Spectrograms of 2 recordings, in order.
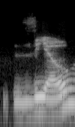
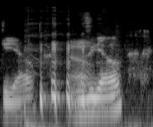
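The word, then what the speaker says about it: zio: z i a and for Uncle it's Zeo like that I O but how they say it kind of sounds like they're saying Dio and every time they call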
